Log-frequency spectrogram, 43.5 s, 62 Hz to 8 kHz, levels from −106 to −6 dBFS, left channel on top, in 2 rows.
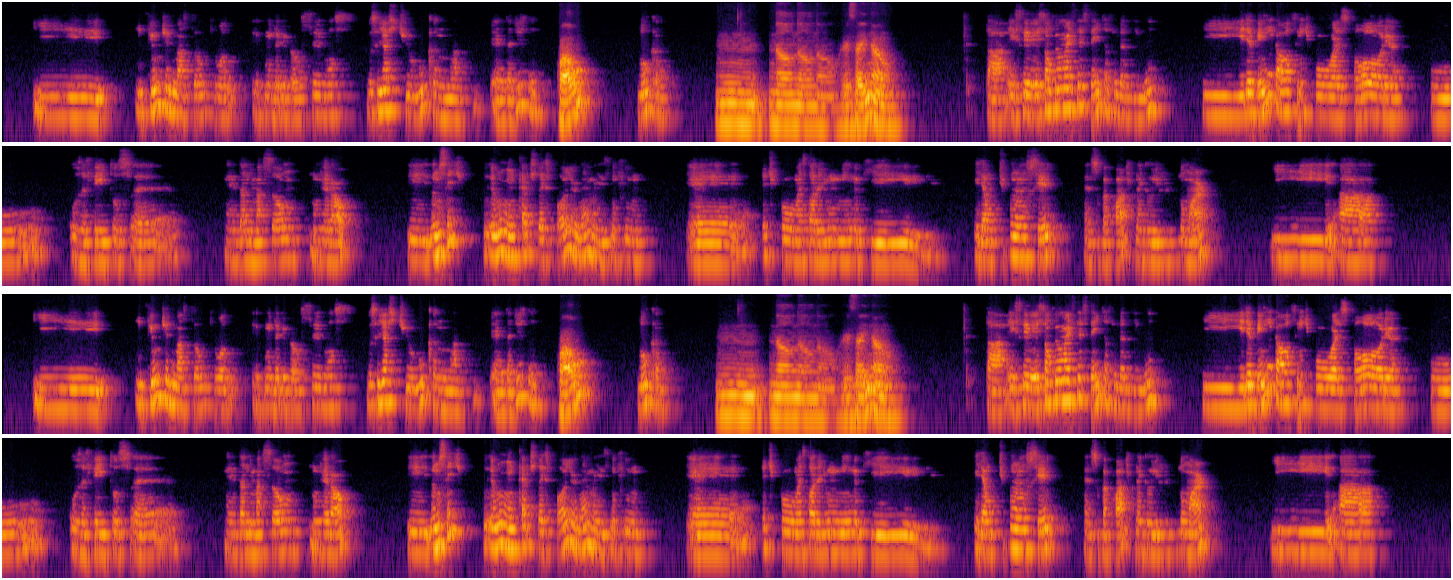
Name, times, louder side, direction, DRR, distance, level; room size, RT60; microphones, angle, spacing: voice 1, 0.5-1.5 2.0-3.5 3.7-5.1 5.5-6.9 7.3-8.0 9.5-9.9 14.8-17.3 18.0-20.9 21.4-22.3 22.7-24.4 25.1-26.9 27.8-28.6 29.0-31.3 32.0-33.0 33.4-35.8 36.3-37.4 38.0-39.8 40.8-42.3, right 1 dB, 25° right, 4 dB, 0.4 m, -31 dB
voice 2, 8.3-8.7 10.7-13.4, left 1 dB, 50° left, 2 dB, 0.5 m, -25 dB
2.5 x 2.0 x 2.6 m, 0.42 s
head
